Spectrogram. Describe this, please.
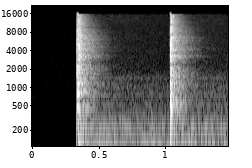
#5 Tin Scratch
swish, cut, Tin, blade, Metal, Scratch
